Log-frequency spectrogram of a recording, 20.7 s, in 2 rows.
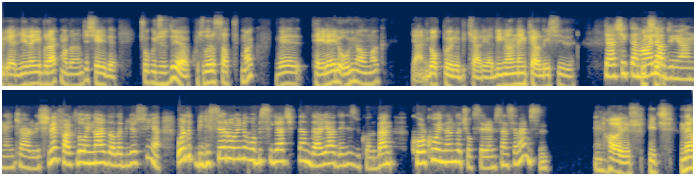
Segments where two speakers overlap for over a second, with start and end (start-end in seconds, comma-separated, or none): none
